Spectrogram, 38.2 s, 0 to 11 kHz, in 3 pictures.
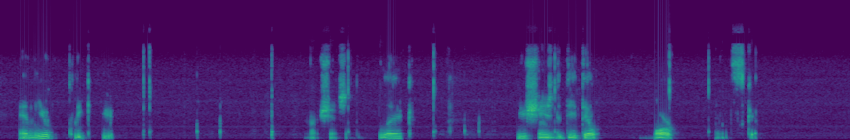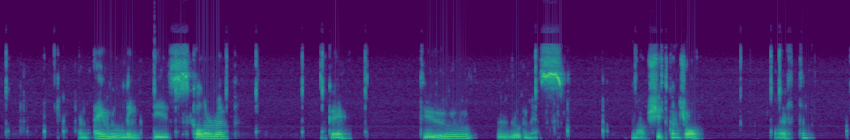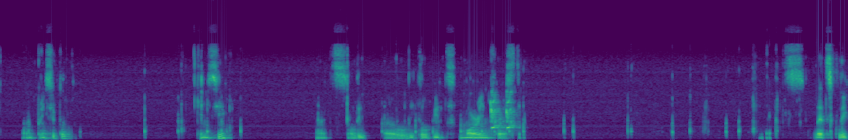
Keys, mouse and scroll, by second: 2.8 scroll up 1, 3.0 middle click, 3.6 scroll up 1, 5.2-6.7 drag, 6.7 scroll down 1, 7.0 middle click, 7.4-8.3 scroll up 1, 8.3-13.1 drag, 13.1-13.4 scroll down 3, 13.4 middle click, 13.9-15.1 scroll up 2, 14.2 middle click, 15.1 click, 16.1 click, 17.3-18.3 drag, 21.1 scroll down 2, 21.3-24.3 middle drag, 24.4 ctrl+shift+click, 25.5-27.4 middle drag, 27.4 scroll down 1, 27.7 middle click, 28.2-28.6 scroll up 4, 28.6 shift+middle click, 28.9 scroll down 3, 29.1-31.2 middle drag, 31.2-31.7 scroll up 2, 31.7 middle click, 32.1-32.4 scroll down 1, 32.4-34.9 middle drag, 34.9-35.3 scroll up 1, 35.3 scroll down 3, 35.6 middle click, 36.0-36.4 scroll down 1, 36.4 middle click, 36.8-37.7 scroll up 10, 37.7 scroll up 1, 37.9-38.2 middle drag.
